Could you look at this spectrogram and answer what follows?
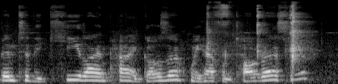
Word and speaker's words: Gose: like it's ghost gose it is pronounced goza usually that is a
